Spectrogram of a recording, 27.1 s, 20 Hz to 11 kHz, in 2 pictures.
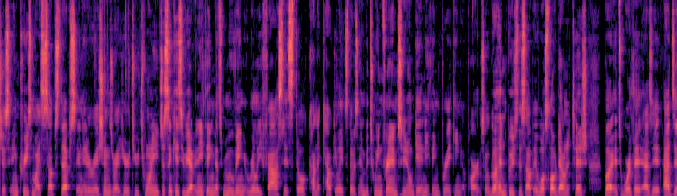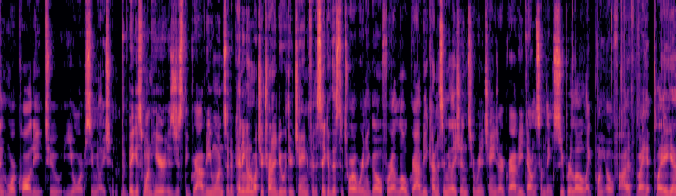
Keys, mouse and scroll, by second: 0.3-3.3 drag, 15.9-16.4 drag, 16.4-17.3 scroll down 5, 24.0-26.2 drag, 26.2 shift+Left, 26.6 shift+space.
